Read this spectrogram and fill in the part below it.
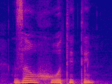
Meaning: to encourage, to spur on, to stimulate
- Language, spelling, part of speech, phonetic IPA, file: Ukrainian, заохотити, verb, [zɐɔˈxɔtete], Uk-заохотити.ogg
